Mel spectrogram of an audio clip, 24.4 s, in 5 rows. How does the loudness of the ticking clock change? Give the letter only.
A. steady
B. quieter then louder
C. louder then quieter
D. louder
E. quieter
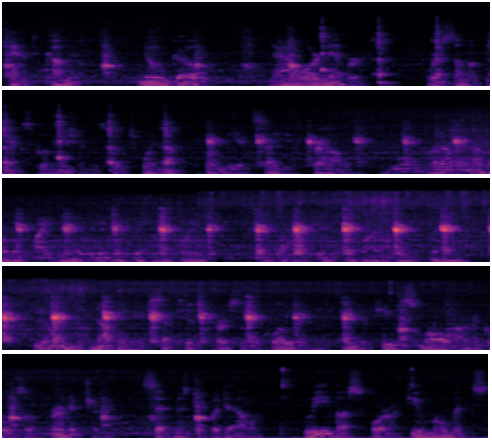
C.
